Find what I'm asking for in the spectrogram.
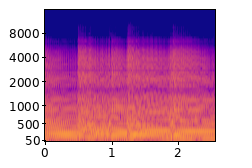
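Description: A heavily distorted electric guitar plays a quick variation of a song's chorus, barre chords shifting in a fast rhythmic run, loud and up close without any voice.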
